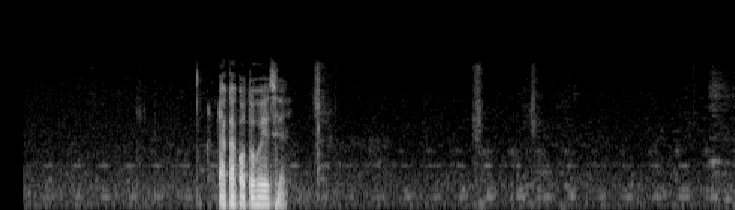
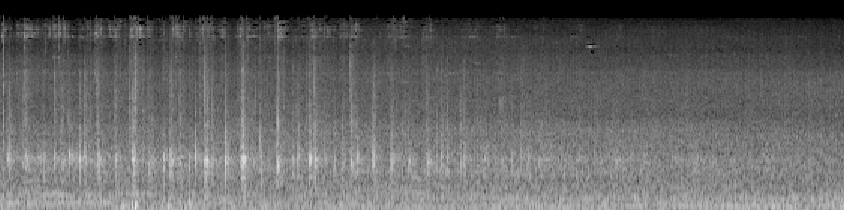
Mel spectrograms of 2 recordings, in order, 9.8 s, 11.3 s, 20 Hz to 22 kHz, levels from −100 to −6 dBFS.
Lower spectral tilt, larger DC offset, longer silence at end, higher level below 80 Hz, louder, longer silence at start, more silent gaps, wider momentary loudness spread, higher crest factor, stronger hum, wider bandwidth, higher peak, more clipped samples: first, -7 dB/octave vs -4.5 dB/octave; neither; first, 6 s vs 0 s; second, -54 dBFS vs -40 dBFS; first, -27 LUFS vs -31 LUFS; first, 2.9 s vs 0 s; neither; first, 29 LU vs 10 LU; about the same, 28 dB vs 26 dB; neither; second, 7.2 kHz vs 17 kHz; about the same, -6 dBFS vs -4 dBFS; neither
